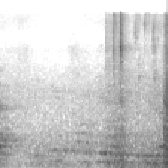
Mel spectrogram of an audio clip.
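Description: Near silence, then about one and a half seconds in a kitchen tap is turned on with a click and water starts running into the sink.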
